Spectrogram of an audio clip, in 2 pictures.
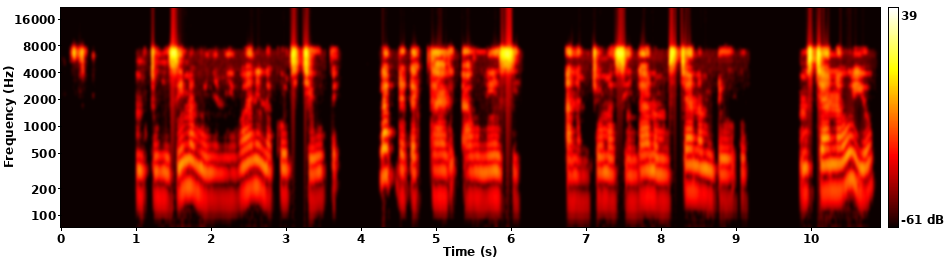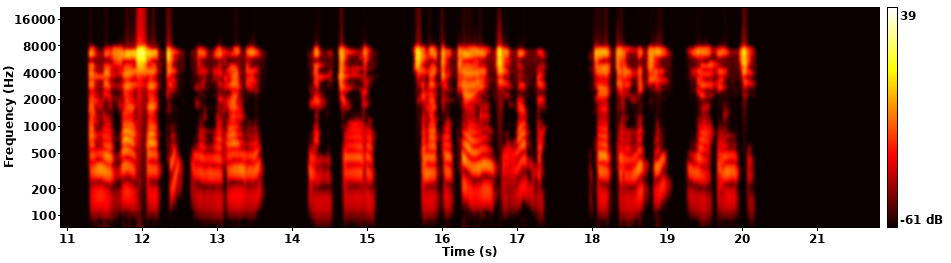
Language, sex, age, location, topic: Swahili, female, 36-49, Kisumu, health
